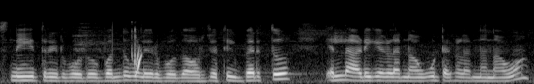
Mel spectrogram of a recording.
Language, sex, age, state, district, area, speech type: Kannada, female, 60+, Karnataka, Gadag, rural, spontaneous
